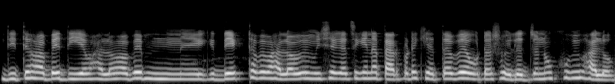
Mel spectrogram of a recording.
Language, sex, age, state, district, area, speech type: Bengali, female, 18-30, West Bengal, North 24 Parganas, rural, spontaneous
